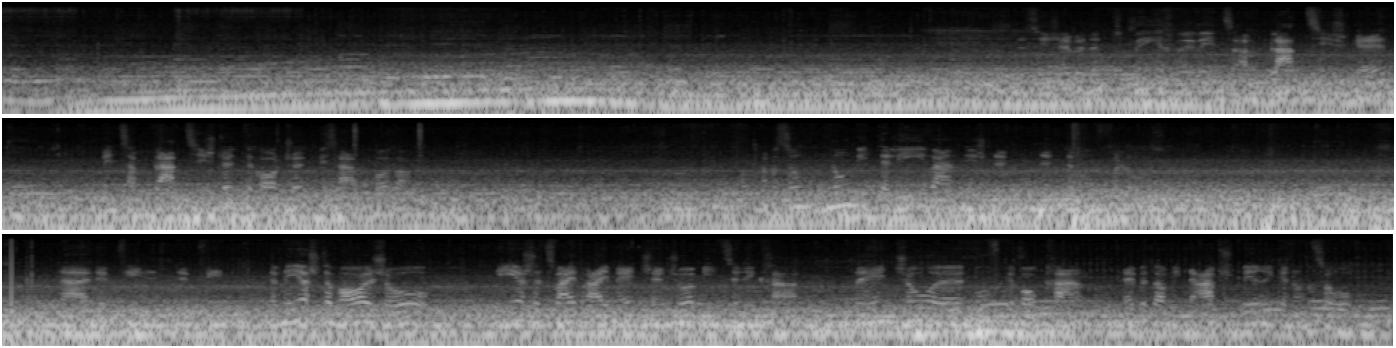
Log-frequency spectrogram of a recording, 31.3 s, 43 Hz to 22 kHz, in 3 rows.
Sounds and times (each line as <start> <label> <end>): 7.6 taxi driver commenting 13.6
16.1 taxi driver commenting 19.2
21.3 taxi driver commenting 31.2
